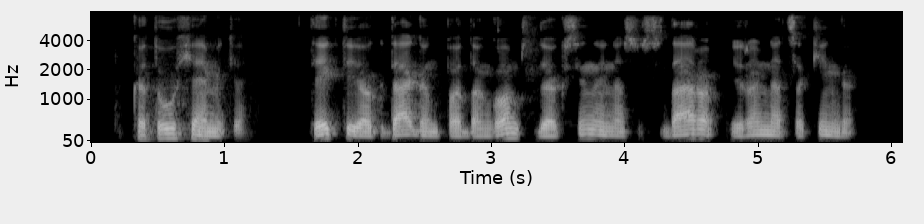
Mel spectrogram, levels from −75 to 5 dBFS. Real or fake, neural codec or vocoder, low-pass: real; none; 7.2 kHz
